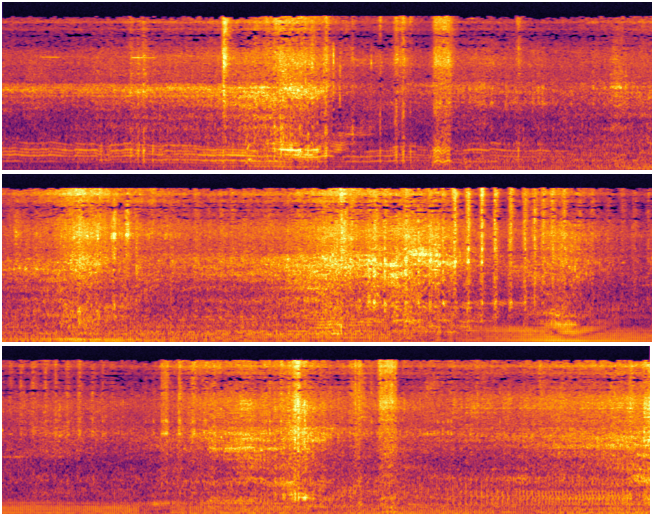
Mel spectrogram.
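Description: Two-stroke dirt bikes climb a dirt track one after another, revving as they pass close by.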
